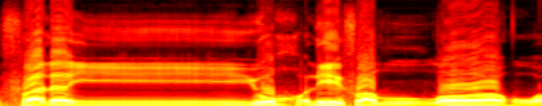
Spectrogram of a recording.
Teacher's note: Idam artinya memasukkan maka cara membacanya bukani jadi Fal yuklifa diganti suara nunnya menjadi suara ya kemudian Langkah kedua ditahan dengan gunah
